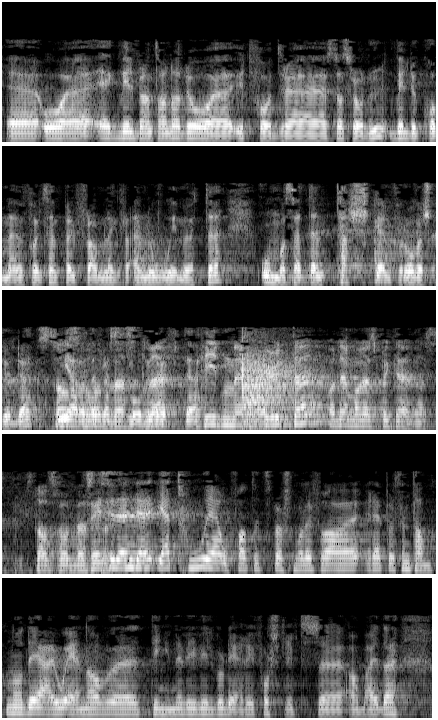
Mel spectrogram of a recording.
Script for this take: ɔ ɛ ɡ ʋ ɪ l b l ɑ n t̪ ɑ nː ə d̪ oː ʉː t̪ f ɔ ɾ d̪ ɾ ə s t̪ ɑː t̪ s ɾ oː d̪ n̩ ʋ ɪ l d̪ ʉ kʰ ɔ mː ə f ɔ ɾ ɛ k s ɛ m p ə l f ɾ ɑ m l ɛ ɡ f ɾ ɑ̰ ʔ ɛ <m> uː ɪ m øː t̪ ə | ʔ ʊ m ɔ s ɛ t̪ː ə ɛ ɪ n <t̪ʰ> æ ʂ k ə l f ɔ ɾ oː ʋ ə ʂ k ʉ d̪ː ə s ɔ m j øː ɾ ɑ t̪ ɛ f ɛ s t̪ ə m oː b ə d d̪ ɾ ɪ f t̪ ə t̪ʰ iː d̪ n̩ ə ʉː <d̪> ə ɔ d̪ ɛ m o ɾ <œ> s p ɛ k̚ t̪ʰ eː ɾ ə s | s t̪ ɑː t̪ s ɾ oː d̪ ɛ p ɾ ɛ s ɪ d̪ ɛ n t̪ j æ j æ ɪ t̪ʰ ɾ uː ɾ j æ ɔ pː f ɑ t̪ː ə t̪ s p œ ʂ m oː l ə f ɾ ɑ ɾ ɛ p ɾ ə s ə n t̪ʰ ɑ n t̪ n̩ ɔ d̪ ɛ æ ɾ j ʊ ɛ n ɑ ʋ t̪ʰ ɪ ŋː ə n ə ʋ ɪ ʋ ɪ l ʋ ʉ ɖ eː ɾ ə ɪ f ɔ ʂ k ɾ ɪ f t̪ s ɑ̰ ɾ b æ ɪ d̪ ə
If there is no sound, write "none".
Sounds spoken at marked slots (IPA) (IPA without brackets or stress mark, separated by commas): n, t̪ʰ, t̪, ɛ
